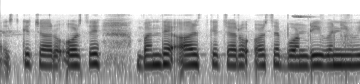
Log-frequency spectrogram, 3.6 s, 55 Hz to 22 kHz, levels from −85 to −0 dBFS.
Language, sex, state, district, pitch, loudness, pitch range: Hindi, female, Uttar Pradesh, Lalitpur, 215 Hz, -16 LUFS, 215-225 Hz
